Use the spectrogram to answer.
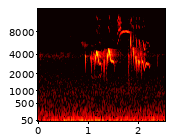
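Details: Crested tit at a garden bird feeder giving a quick burst of thin, high ticking notes followed by a brief sharper squeak, over a soft low background rumble.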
